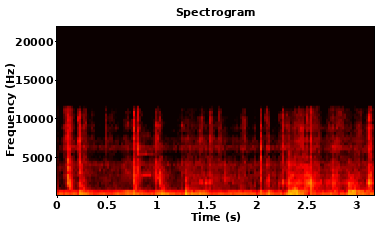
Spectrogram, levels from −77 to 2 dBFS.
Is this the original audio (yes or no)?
yes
